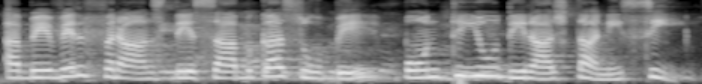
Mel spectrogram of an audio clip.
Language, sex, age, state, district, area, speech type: Punjabi, female, 30-45, Punjab, Firozpur, urban, read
